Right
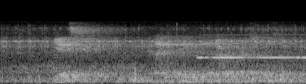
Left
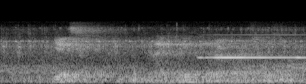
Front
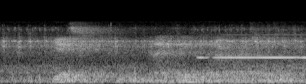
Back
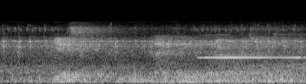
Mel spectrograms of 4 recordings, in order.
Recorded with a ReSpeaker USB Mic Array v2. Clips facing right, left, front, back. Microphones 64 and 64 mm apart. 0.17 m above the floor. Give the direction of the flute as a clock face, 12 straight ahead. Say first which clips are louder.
Left 5 dB, back 4 dB; 1 o'clock.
